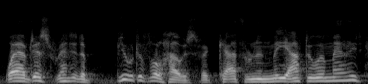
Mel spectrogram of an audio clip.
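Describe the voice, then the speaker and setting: An actor playing an earnest, playful and devoted young Scottish preacher in an audio drama, speaking expressively. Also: male voice, fairly high pitch, expressive, fairly quick, dark tone. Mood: modest, flustered. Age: young adult.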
